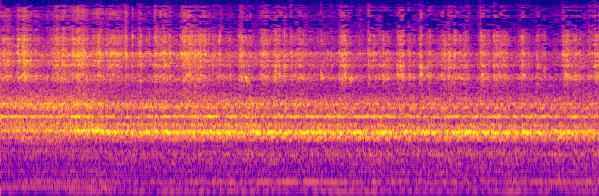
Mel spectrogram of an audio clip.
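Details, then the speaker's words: Window-type aircon condensing fan motor, loose on the bench: steady high whine over a rough, scratchy rasp; noisy from a dry, worn fan motor bearing, to be replaced. "ayun kung napapansin niyo maingay siya maingay siya nga maingay siya talaga so patay na"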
